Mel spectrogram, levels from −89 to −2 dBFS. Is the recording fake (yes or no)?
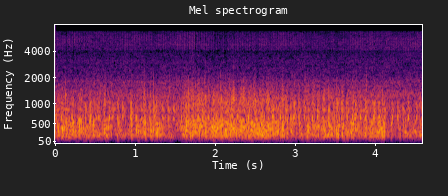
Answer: no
